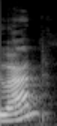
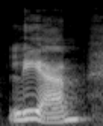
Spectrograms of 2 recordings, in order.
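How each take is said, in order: First: "Luann" said as LOO-ann, puzzled; "Luann" blurted, confused, as a slip; wrong name. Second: "Leanne" said as LEE-ann, correcting yourself; "Leanne" as a self-correction; correct name. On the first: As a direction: mispronounce it as "Luann" with a questioning rise. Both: Real, not acted. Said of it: "Who the hell is Luann?".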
